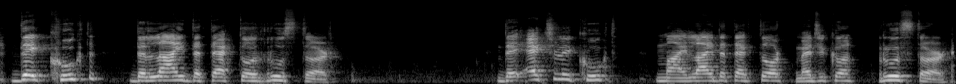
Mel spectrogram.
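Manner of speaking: loud, slow, incredulous outrage; angry outrage. Real, not acted. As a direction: land each word loudly, furious at the cook. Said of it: "I'm freaking mad".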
